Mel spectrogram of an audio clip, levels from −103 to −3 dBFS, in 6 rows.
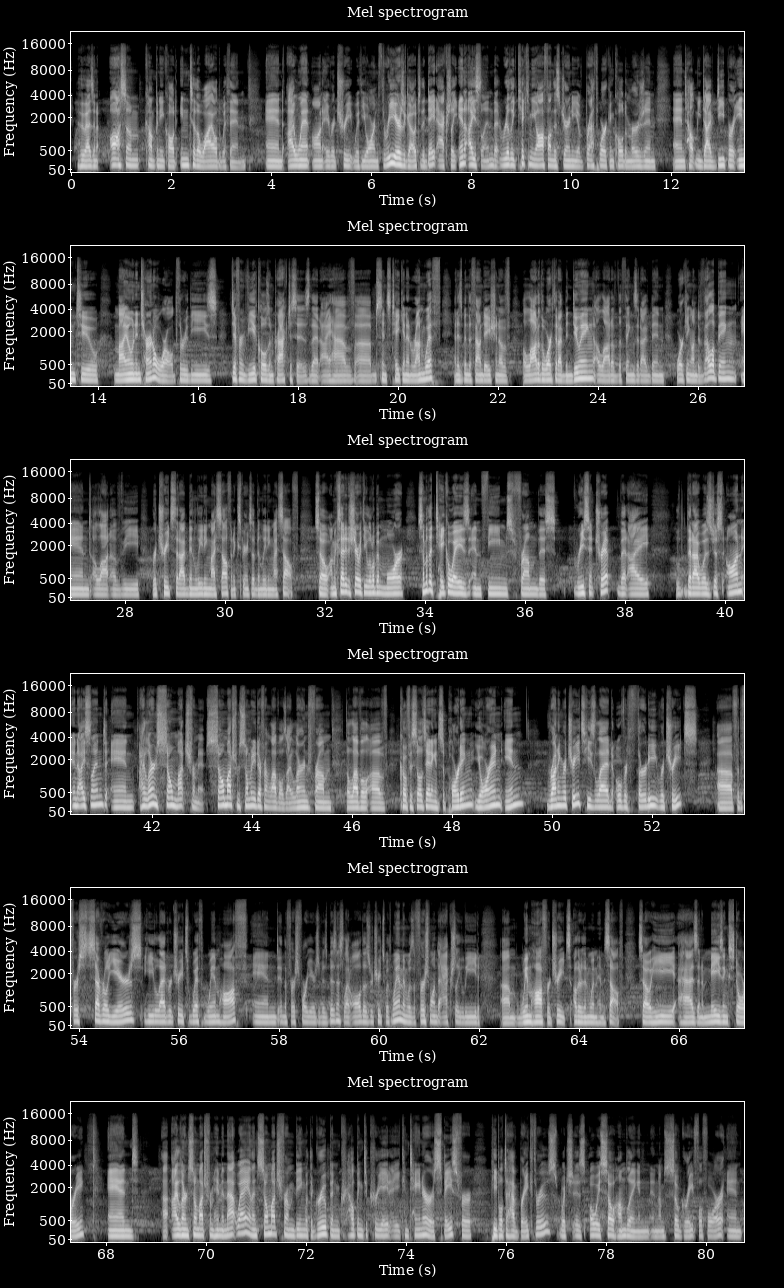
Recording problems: background chatter; faint; throughout; 2 voices, 30 dB below the speech

